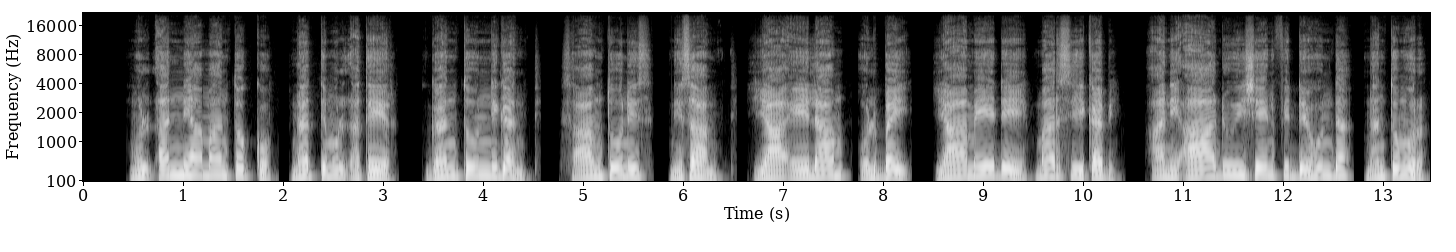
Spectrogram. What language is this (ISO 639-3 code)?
orm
